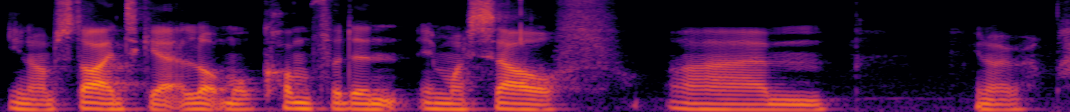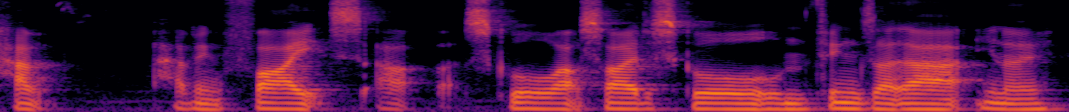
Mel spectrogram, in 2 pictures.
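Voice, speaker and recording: A man's voice: on the low side, flat delivery, a little slow, fairly bright tone. A young man from Kenya, a podcast guest, telling his story in a reflective, rambling way with frequent restarts and fillers.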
